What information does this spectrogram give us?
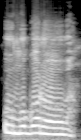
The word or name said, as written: umugoroba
